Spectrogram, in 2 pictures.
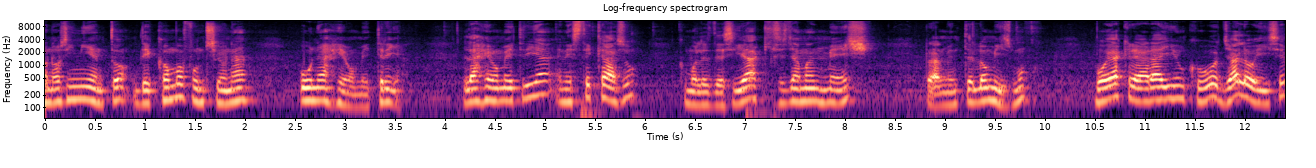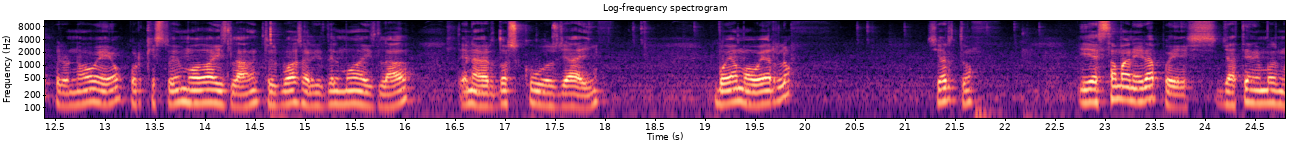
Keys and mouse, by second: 4.1 middle click, 4.9 middle click, 5.4-5.8 shift+middle drag, 6.2 middle click, 15.0 middle click, 16.6 KP_Divide, 17.6 middle click, 18.9 middle click, 21.0-21.6 middle drag, 21.9 shift+middle drag, 22.5-23.0 middle drag, 23.9-24.3 middle drag, 24.4-24.8 middle drag.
